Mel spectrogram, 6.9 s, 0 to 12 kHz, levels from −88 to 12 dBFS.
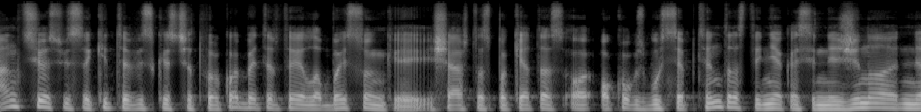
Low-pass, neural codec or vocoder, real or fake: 10.8 kHz; codec, 24 kHz, 1.2 kbps, DualCodec; fake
